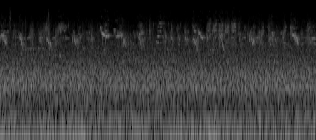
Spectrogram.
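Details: A pair of European greenfinches, male and female, give a steady stream of short, high chirps and twittering notes, several each second, over a constant background hiss.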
